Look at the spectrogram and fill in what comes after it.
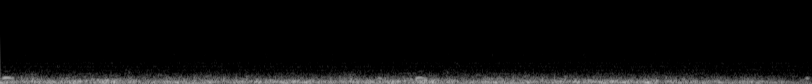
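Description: Steady low rumbling background ambience with a few faint, short low coos from pigeons, fading near the end.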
